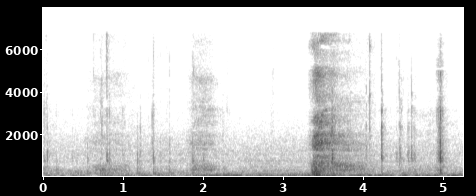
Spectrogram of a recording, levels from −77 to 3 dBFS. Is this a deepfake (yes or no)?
no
